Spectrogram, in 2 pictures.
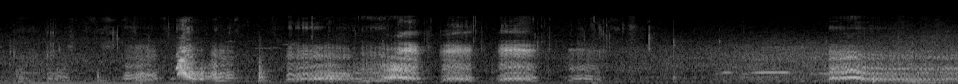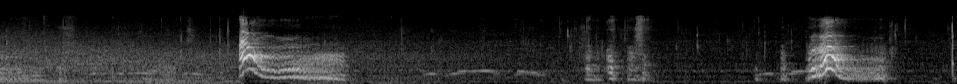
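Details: Genny's puppies, recorded on 14 June 2013, whimper and yelp in quick repeated bursts, with a longer wavering whine midway and two sharp high squeals later, some low growly sounds between.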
